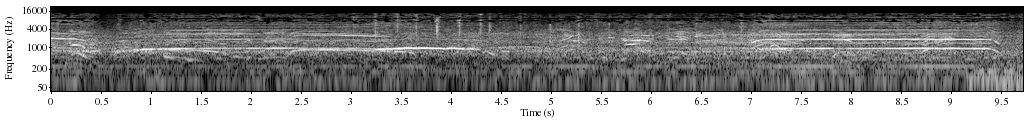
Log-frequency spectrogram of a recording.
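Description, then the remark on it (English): A large crowd screams and roars in celebration of an overtime game-winning goal, loud and sustained for the whole stretch, with high yells and whoops rising above the dense wall of cheering and chatter. “I love it because literally he doesn't even realize it until I think some other people started screaming, it's in, baby, and his reaction is just priceless.”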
